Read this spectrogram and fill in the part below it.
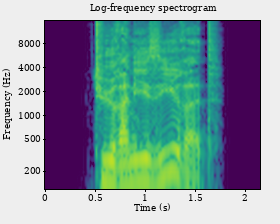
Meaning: second-person plural subjunctive I of tyrannisieren
- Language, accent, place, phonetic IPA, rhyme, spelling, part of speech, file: German, Germany, Berlin, [tyʁaniˈziːʁət], -iːʁət, tyrannisieret, verb, De-tyrannisieret.ogg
